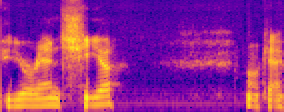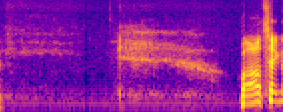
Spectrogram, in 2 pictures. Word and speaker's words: Urantia: I got Urantia. Sometimes the TIA at the end of the word is pronounced Shia.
